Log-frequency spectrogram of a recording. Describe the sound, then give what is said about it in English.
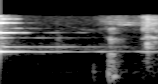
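Glasses clink together in a toast, leaving a bright, high ringing tone that slowly fades, followed by a couple of brief, quieter knocks and rustles. “We're gonna cheers. Yeah. Okay. Cheers.”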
